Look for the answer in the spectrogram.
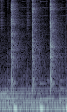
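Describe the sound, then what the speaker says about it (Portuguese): A chilled coconut is struck with the blunt back of a knife to loosen the flesh from the shell, four sharp hollow knocks at a steady pace, each one close and distinct. "Aí você bate com a parte da faca sem corte para soltar o coco"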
